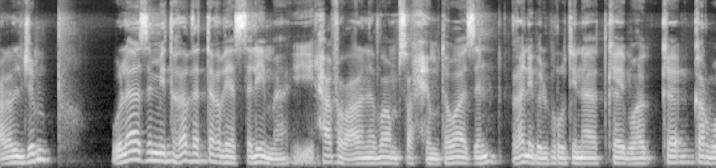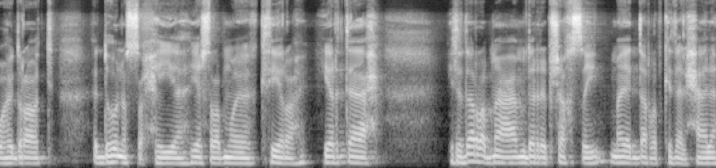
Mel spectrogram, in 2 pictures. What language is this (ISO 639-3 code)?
ars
